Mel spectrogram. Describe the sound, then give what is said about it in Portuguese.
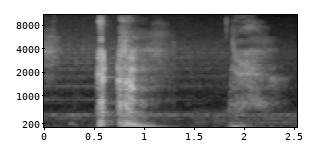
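Throat clearing from a man about to address a meeting: a few rough, breathy rasps. A short sharp one comes first, then a longer gravelly scrape, then a softer final clear. No words are spoken. “Limpei a garganta antes de começar a falar.”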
